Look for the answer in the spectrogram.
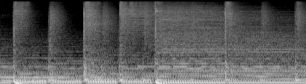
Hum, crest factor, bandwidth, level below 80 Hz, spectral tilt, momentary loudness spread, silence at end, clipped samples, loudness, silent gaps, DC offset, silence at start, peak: none; 14 dB; over 20 kHz; -20 dBFS; -5.5 dB/octave; 4 LU; 0 s; under 0.1%; -16 LUFS; none; under 0.1%; 0 s; 0 dBFS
